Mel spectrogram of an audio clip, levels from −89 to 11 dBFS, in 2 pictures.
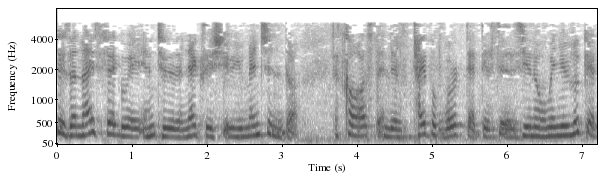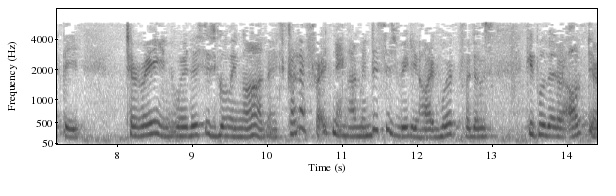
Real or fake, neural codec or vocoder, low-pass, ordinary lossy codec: fake; codec, 16 kHz in and 24 kHz out, 1.1 kbps, FireRedTTS-2 codec; 7.2 kHz; MP3, 24 kbps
